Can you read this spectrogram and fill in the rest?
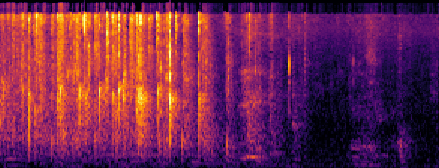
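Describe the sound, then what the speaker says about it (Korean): Applause at an indoor press conference welcoming a speaker, a short burst of clapping from a modest audience that fades out after a few seconds into room noise and a voice. "큰 박수로 받아주십시오"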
